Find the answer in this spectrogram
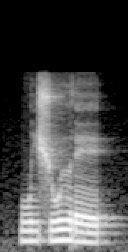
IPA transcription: wiʃwɯɾe

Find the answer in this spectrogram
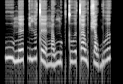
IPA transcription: ʋu˥˨ŋɛː˧˥k̚ ji˧˥ə̯t̪ɛː˧˩ ŋa˩˧wŋu˧˩k̚t̪u˧ə̯ t̪a˥˨w t͡ɕa˧˩wbu˧˥ə̯

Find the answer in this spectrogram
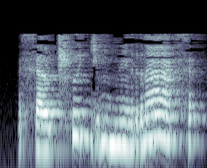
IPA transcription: xæ˩˧ ʈ͡ʂʰɯ˥ɟḭ˧mbĩ˧˩ ræ̃˥˧x

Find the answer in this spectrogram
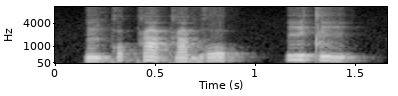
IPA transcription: ĩ˧kɔ˦ ka˦˨ka˨˦ɡo˦ | i˦ti˧

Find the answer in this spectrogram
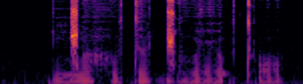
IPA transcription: ŋ͡ǁʌho tə ɡ͡ǁoʕoʔtʼɔ

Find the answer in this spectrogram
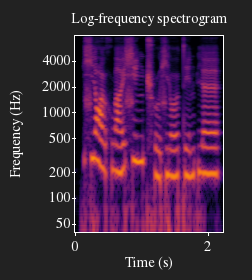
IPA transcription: ɕjɑ˥˨ʊ̯xwa˨˦ɪ̯ɕi˦ŋ ʈ͡ʂʰu˨˩ɕjo˨˦ʊ̯ t̪i˨˦npjɛ˦

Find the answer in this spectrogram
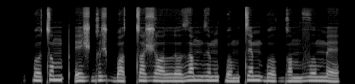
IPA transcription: k͡po˨tɔ˦m pʼe˨ʒɡɵ˦ʒ ɓɒ˩ tːɒ˦ʒɔ˨ lːo˨ðɒ˥mðɵ˦m k͡po˩mtɛ˥mɓo˨ ɡɒ˨m vo˥mɛ˩

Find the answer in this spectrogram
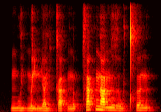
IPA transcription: ŋṳ˨˩jŋə̰˧˨jɲa̤˨˩jka˨˩t̚ ŋə˨˩p̚sa˦˥k̚na˧ŋ ɣə̤˨˩wt̪ʰə˧n

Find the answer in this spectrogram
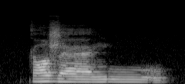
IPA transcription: kɑʐæː ŋuː

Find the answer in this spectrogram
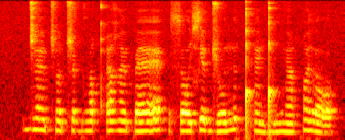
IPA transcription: ɖ͡ʐæ̃ʈ͡ʂɑ̃ʈ͡ʂɐɡʱo qʼiʁæ̃pæ | sɔɕæ ɖ͡ʐonoǃʰæ̃ɡ͡ǃi ɦæ̃ qõlɔ

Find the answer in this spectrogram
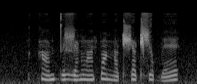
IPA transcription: kɑ̃˧˩˧ɖ d̪ə˩˥ɮə˩˥ɳlˠɛ̃˩˥ pɑ˥˨ŋɑ˧˩˧ʈʃɑ˥˨ʈɕɤ˥˨ bɛ˩˥

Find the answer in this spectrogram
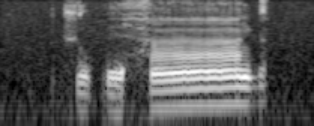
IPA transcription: t͡ʃupɪ hãːɡ

